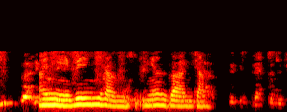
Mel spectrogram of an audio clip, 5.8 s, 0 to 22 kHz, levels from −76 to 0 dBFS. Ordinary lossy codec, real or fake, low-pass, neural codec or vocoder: AAC, 16 kbps; fake; 7.2 kHz; vocoder, 44.1 kHz, 128 mel bands every 512 samples, BigVGAN v2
